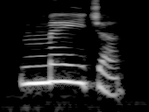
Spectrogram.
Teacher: So here the stress is on the penult. Penult. Second from the end. So we have applied the rule 1C because we have a schwa at the end.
